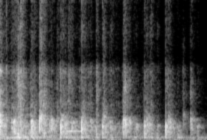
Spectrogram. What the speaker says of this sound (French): Applaudissez pour Phytosciences.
